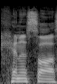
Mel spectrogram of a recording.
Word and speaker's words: Kennesaw: And you, uh, you, uh, you, you, uh, you teach at Kennesaw State University.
